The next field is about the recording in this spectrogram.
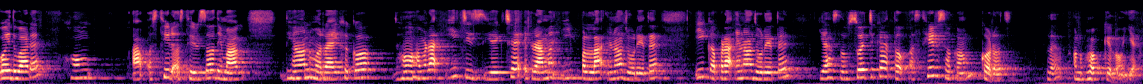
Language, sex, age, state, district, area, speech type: Maithili, female, 18-30, Bihar, Samastipur, rural, spontaneous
